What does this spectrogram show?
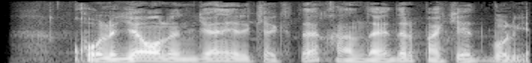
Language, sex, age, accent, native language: Uzbek, male, 35+, Farg'ona, Uzbek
